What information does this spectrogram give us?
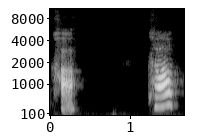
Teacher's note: तो आपको याद रखना है ये कंठ स्पर्श व्यंजन है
